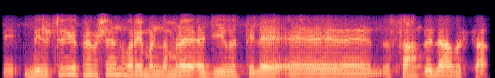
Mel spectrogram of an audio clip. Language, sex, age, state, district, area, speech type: Malayalam, male, 60+, Kerala, Kottayam, urban, conversation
